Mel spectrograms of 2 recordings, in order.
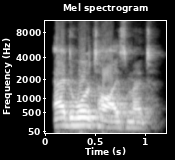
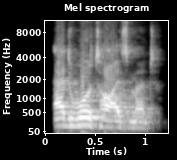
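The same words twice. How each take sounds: First: It is said with an American accent. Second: The same.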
